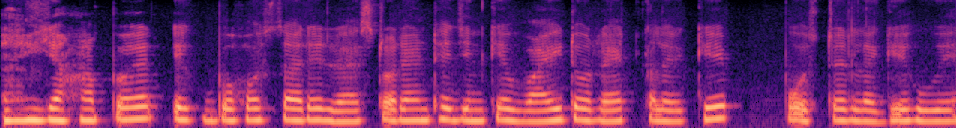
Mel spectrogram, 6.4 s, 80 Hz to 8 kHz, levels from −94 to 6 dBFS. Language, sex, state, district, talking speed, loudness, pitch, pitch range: Hindi, female, Punjab, Pathankot, 160 wpm, -16 LUFS, 210 Hz, 205-215 Hz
